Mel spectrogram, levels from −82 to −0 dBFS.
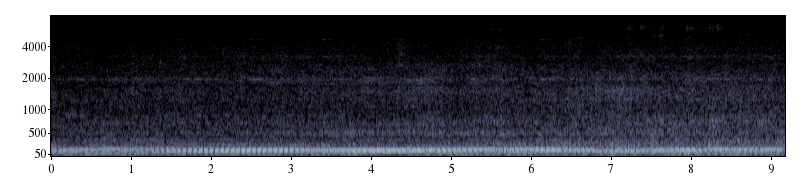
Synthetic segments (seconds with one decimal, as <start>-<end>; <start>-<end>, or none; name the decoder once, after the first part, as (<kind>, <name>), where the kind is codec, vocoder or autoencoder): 0.0-0.9 (vocoder, WaveNeXt); 4.0-4.8; 6.4-7.7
